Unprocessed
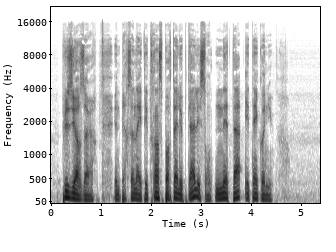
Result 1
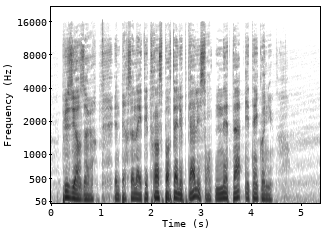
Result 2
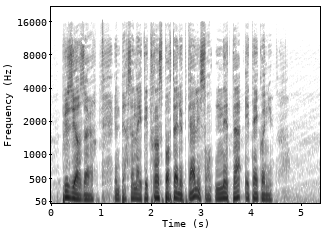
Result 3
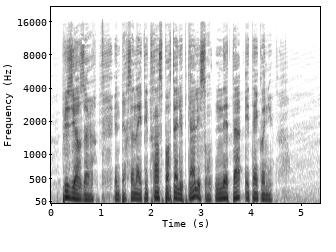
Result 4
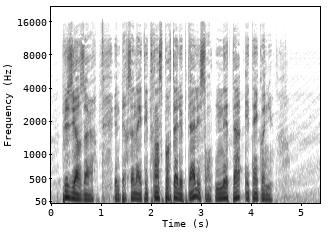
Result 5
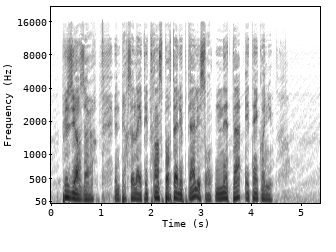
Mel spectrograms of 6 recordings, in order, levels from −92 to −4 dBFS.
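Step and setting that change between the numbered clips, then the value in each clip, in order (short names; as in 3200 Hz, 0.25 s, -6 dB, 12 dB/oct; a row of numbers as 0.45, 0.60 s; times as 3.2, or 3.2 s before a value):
cascading flanger, rate: 0.24, 0.59, 0.37, 0.9, 1.4 Hz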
